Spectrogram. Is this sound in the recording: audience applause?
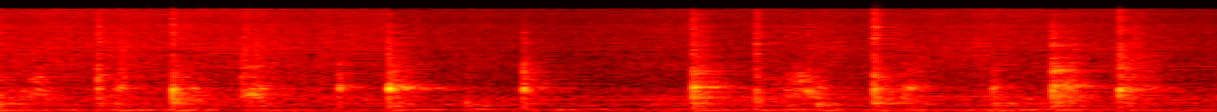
no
